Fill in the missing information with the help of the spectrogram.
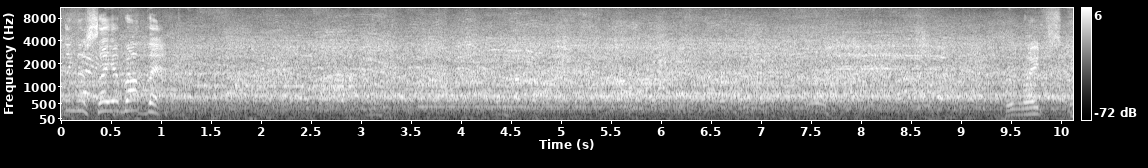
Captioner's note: applause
